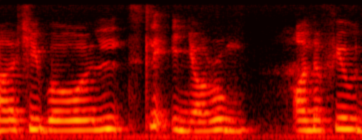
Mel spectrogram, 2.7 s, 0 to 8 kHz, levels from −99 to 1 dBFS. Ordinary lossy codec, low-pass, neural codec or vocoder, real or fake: none; 7.2 kHz; vocoder, 44.1 kHz, 128 mel bands every 256 samples, BigVGAN v2; fake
